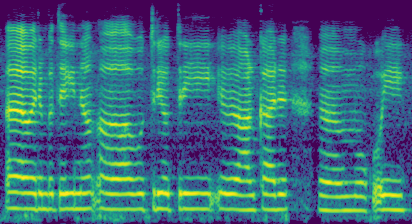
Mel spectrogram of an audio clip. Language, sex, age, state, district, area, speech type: Malayalam, female, 45-60, Kerala, Pathanamthitta, urban, spontaneous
